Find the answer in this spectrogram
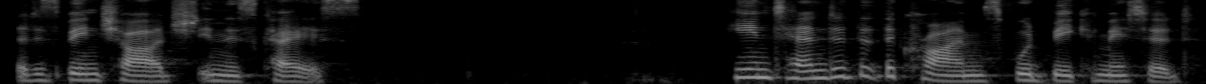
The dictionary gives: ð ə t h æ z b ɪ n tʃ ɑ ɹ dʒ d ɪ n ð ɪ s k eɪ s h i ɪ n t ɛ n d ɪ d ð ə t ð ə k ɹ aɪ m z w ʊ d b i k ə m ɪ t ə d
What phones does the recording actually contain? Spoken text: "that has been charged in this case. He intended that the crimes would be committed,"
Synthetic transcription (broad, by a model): ð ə t h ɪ z b ɪ n tʃ ɑ ɹ dʒ d ɪ n ð ɪ s k eɪ s h i ɪ n t ɛ n d ɪ d ð ə t ð ə k ɹ aɪ m z w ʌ d b i k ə m ɪ t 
